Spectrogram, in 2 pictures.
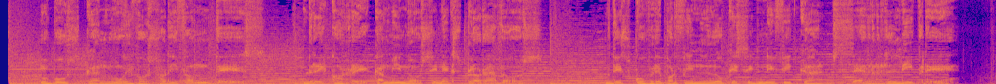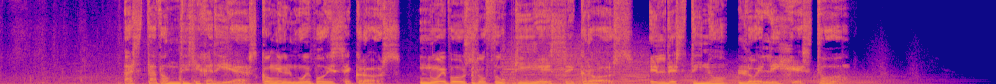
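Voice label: spanish automotive, Male; professional Spanish voice actor since 1990; Dubbing actor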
